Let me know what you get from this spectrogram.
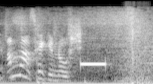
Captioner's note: beep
